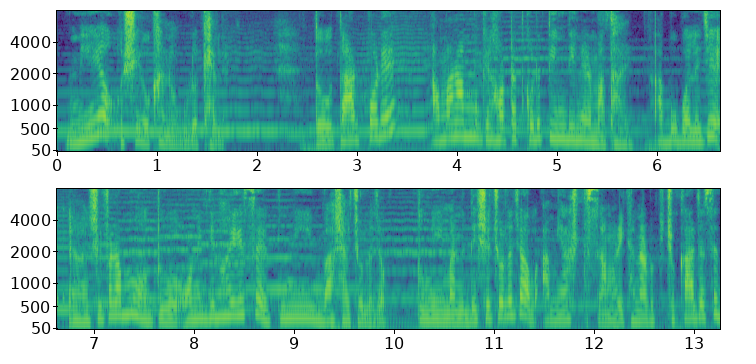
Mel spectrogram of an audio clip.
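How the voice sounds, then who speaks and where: A young woman with a higher-pitched voice, speaking as an interview guest. She tells a personal family story earnestly, slipping into her parents' words as she goes. A clear music bed plays beneath her voice. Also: animated, moderate pace. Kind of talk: recounting a life story.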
